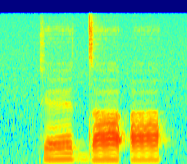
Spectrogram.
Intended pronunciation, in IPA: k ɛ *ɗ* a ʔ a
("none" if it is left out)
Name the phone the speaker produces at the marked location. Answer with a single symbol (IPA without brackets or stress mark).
d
